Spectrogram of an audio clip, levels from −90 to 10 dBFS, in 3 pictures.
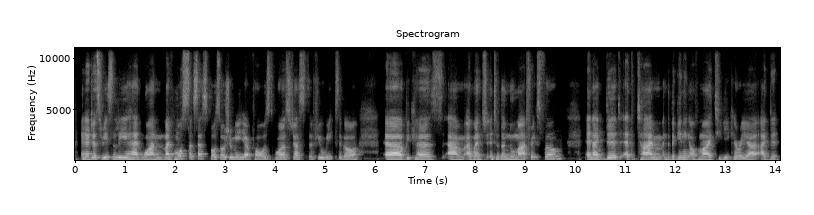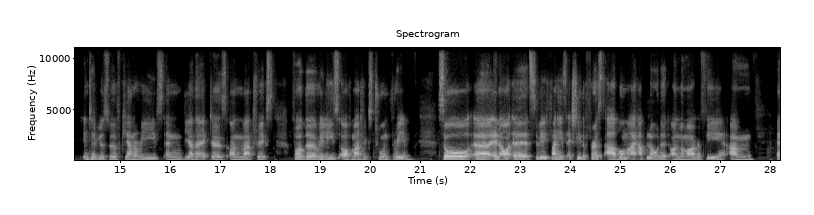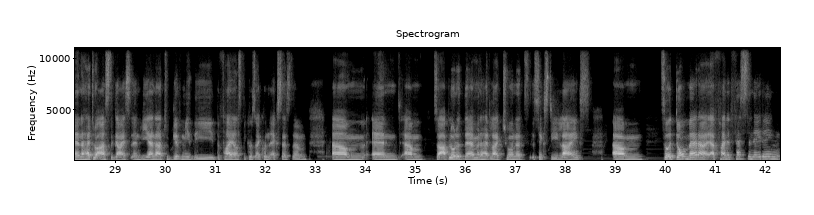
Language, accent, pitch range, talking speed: English, German, 145-180 Hz, 170 wpm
